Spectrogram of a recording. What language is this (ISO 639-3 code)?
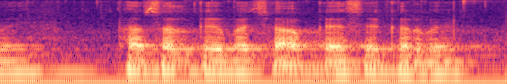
mag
